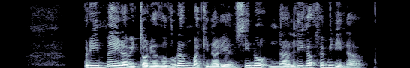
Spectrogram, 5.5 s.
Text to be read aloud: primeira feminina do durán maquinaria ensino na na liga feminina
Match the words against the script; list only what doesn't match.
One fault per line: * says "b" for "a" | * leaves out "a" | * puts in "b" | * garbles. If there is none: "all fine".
* says "vitoria" for "feminina"
* leaves out "na"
